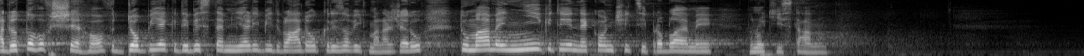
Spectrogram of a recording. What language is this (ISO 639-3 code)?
ces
